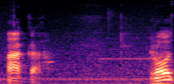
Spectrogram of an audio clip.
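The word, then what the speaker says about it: occur: Viewers আমি এখানে একটা কথা বলে নিই, আমরা কিন্তু প্রচলিতভাবে অকার শব্দ বলে আসছি, আসলে এই শব্দটা উচ্চারণ হবে আকা, র যদি উচ্চারণ না করে তাহলে আকা, আর রয়ের উচ্চারণ করলে হবে আকার।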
